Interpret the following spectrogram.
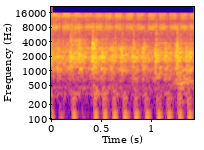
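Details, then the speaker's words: Suzuki Satria FU150 with a Keihin PE28 carburetor, after the carburetor was reinstalled: crisp, even single-cylinder thump of about eight beats a second with no misses, idling cleanly. "normal ang tren."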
